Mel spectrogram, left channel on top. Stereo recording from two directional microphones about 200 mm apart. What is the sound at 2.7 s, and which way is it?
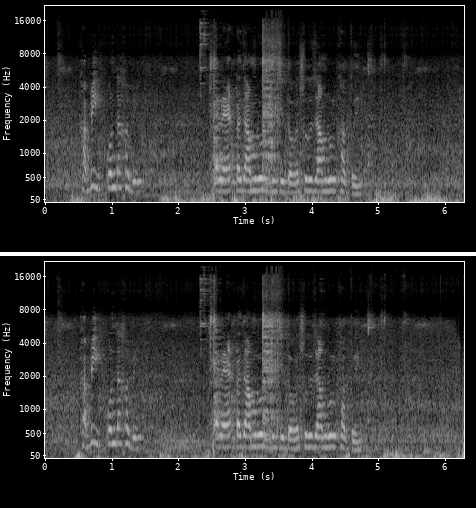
Speech, 15° left (ahead or behind).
